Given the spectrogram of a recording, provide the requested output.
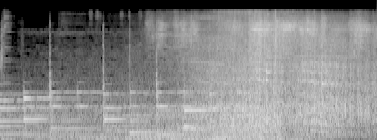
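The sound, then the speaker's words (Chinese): A subway train pulls in, beginning with a series of high, stepped squealing tones over a low rumble, then swelling into a steady, loud roar and clatter of wheels. No voices. “阿呆也很热心的带阿珍去坐地铁，结果阿珍太蠢，直挺挺的走。过了黄线，”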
